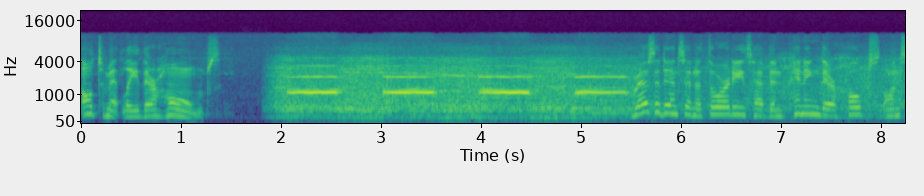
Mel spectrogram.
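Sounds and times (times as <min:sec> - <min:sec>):
speech: 0:00.0 - 0:02.0, 0:05.5 - 0:08.2
low rumble of idling trucks: 0:01.8 - 0:08.2
public works truck reversing beeps: 0:02.1 - 0:05.6.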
